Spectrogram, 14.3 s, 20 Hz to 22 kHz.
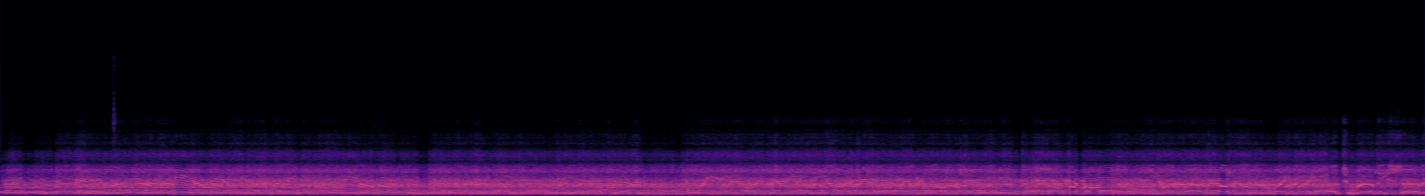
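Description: CB radio receiving distant skip on channel 28: several stations talking over each other in a garbled jumble of voices that can't be made out, with steady low tones under them.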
